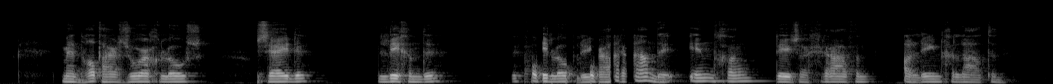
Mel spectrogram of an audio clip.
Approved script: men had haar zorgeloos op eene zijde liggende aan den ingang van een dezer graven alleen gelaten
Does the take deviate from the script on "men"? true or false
false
